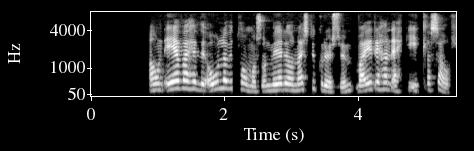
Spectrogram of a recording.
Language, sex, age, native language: Icelandic, female, 40-49, Icelandic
